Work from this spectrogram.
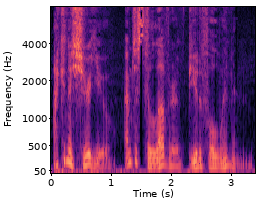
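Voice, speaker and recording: Casting: smooth-talking, vain incubus for visual novel, teasing flirt, animated intonation, dry sound. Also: male voice, mid-range voice, moderate pace, no room sound. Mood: flirtatious. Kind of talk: visual novel game acting.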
